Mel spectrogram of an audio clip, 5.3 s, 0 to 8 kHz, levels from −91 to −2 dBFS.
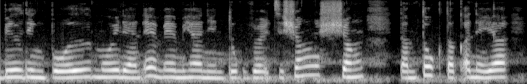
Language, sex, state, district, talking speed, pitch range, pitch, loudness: Mizo, female, Mizoram, Aizawl, 195 wpm, 235-255 Hz, 245 Hz, -15 LUFS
